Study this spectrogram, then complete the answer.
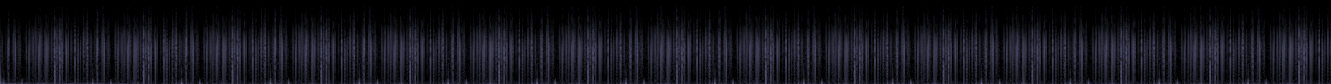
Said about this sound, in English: This tiny record is crackling just for you, like the fire in your heart. So let's take a moment, take pause, to remember things that are important to you all together now. You ready? We're gonna listen to a little bit of crackle together.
